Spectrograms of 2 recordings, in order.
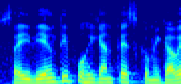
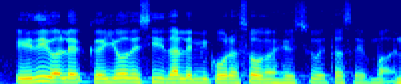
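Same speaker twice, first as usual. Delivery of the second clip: put-on tearful weeping through the words. Speaker retelling what a weeping man told him, imitating a man crying. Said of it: "pero así con una voz así".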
